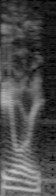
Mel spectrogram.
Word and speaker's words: Iori: That's another one, chat, that you wouldn't be able to figure out if you didn't know how Japanese stuff works. That is Iori, is how you say that name.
